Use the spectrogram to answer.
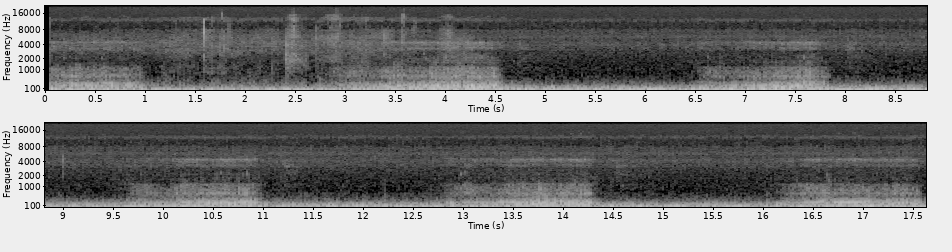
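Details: Overnight sleep recording of a sleeper with obstructive sleep apnea: loud, regular snores about every three seconds over a steady low hum, with gasping for breath.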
